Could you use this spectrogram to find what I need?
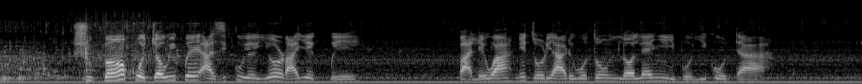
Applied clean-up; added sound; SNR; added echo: none; Toilet flush; 12 dB; none.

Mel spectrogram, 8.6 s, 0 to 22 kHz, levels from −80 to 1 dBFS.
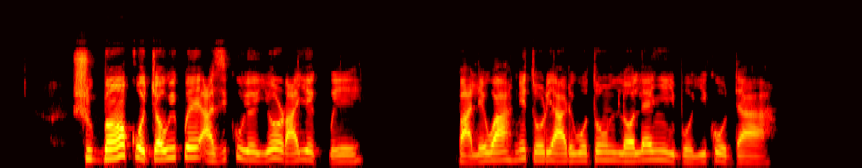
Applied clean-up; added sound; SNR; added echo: none; none; none; none.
